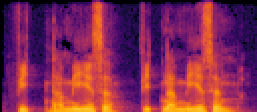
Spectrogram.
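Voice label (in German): "vietnamese", German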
